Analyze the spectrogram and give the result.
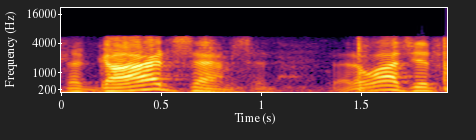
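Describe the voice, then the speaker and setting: Hard-boiled male radio detective: sardonic, cocky, very animated delivery, dull vintage recording. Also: on the high side, moderate pace, a little hiss or hum. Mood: taunting. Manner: wisecracking, needling, sardonic. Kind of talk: 1940s radio noir acting, first-person narration.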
